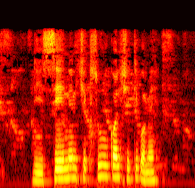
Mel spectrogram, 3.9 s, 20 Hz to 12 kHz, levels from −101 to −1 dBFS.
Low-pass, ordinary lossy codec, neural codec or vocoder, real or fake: 7.2 kHz; MP3, 64 kbps; none; real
